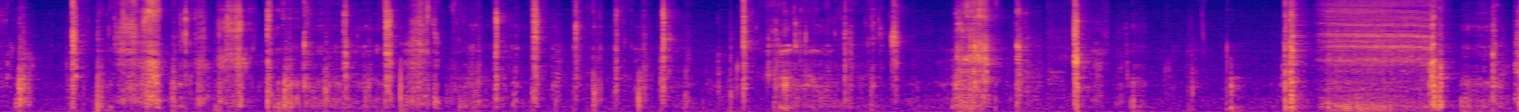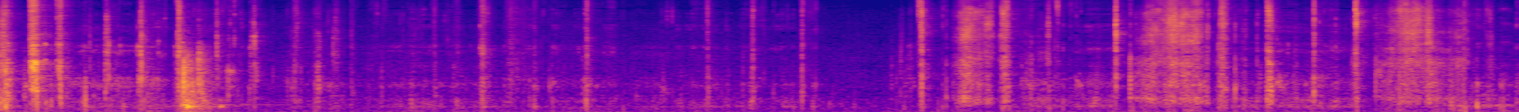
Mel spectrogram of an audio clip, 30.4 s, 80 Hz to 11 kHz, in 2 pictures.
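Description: Close-up sounds of a person eating braised beef bone marrow: wet chewing, lip smacks and sucking as marrow is drawn out of the bones, with one longer slurp about 13 seconds in.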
